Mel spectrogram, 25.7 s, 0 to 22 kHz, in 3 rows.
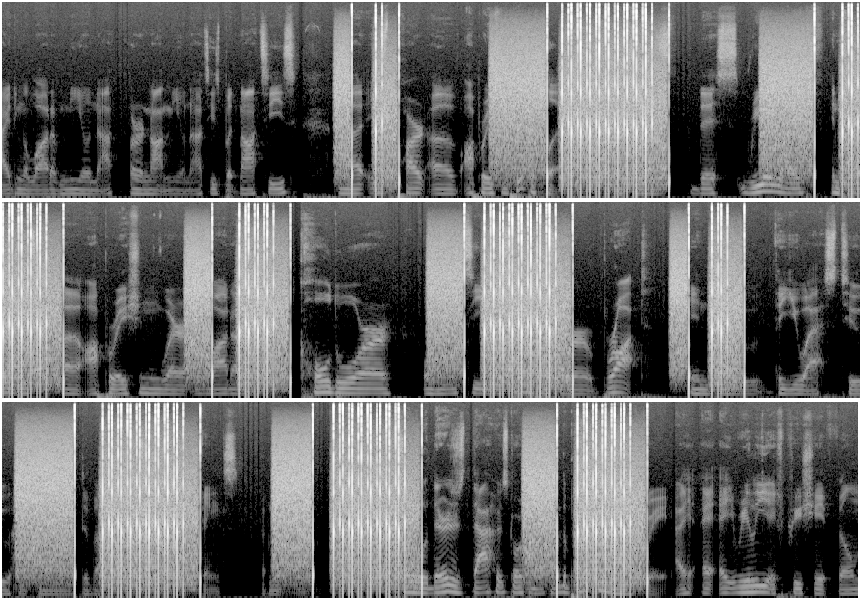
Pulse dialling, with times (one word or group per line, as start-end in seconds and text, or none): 3.3-4.0 1
4.9-6.7 0
7.6-9.2 7
10.4-11.5 4
12.8-14.3 8
15.2-16.0 2
17.3-19.1 9
19.8-21.4 8
22.4-23.6 6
